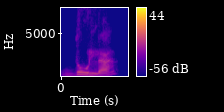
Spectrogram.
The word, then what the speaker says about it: Doula: de mi faceta, que yo soy Dula, se escribe Doula, que somos guardianas del nacimiento.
